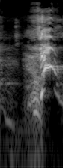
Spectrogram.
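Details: Young child fake sneezing, a brief intake of breath then a voiced sneeze-like burst, followed by "God bless": a playful imitated sneeze.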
